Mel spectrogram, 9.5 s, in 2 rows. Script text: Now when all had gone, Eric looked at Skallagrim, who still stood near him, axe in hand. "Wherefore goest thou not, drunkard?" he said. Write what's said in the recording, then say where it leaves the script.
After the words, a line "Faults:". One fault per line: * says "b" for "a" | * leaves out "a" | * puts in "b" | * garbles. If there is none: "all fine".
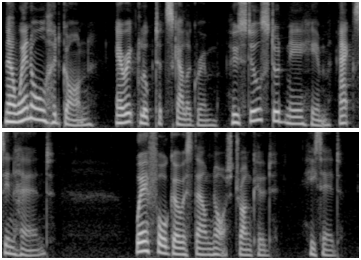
Now when all had gone, Eric looked at Skallagrim, who still stood near him, axe in hand. "Wherefore goest thou not, drunkard?" he said.
Faults:
all fine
